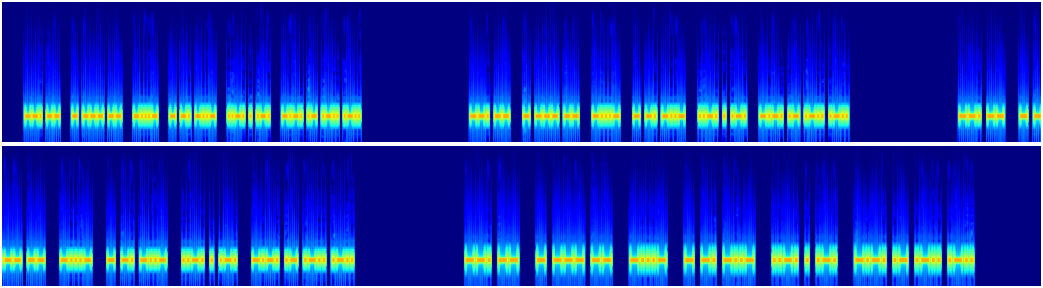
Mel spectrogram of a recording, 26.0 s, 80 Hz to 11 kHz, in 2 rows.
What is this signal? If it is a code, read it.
Morse code, heard as a keyed tone, about 48 wpm, 700 Hz. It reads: GM TOM <BT> TNX FER CALL GM TOM <BT> TNX FER CALL GM TOM <BT> TNX FER CALL GM TOM <BT> TNX FER CALL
